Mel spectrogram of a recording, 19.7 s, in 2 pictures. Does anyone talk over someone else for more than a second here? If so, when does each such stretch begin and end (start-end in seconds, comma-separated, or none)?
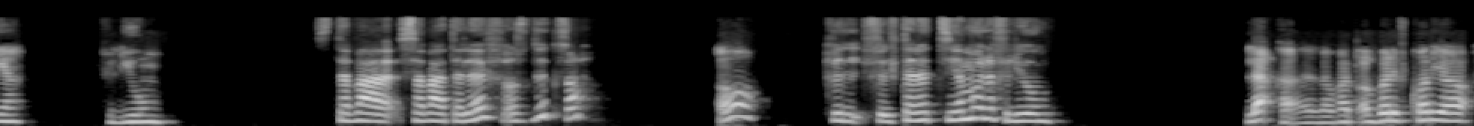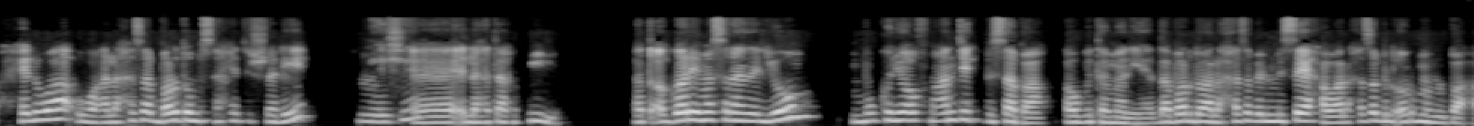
none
